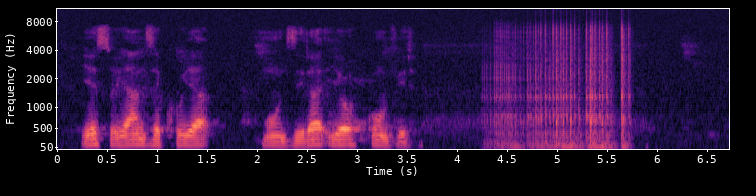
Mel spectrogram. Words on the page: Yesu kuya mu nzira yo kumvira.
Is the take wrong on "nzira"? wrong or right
right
